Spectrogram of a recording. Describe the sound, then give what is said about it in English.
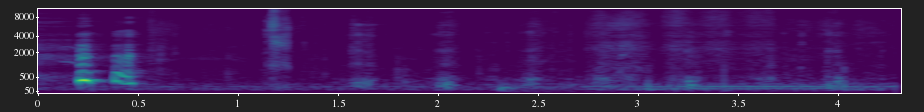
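Crisp crunching on a scallion cracker, a few sharp bites at first followed by steady, gritty chewing crunches, fairly loud with no talking. “it tastes to me like, oh, you know what it's kind of like? It's kind of like a chicken in a biscuit cracker.”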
